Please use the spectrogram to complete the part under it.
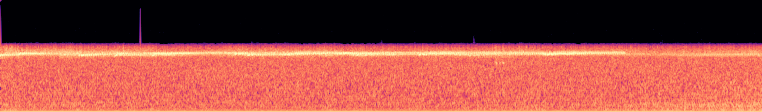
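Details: Bell crickets chorusing at night: a steady, unbroken high ringing trill held at one pitch throughout, with a faint low background hum.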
